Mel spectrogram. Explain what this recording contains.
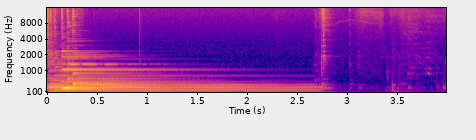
Music > Solo instrument
acoustic guitar pretty notes 3
acosutic, chord, chords, dissonant, guitar, instrument, knock, pretty, riff, slap, solo, string, strings, twang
